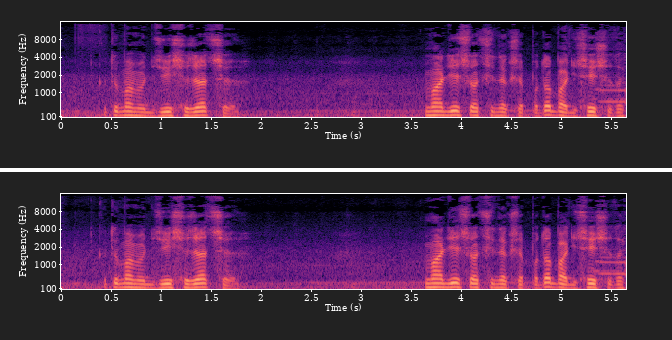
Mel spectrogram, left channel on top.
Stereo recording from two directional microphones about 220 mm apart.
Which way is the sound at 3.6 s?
15° right (ahead or behind).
